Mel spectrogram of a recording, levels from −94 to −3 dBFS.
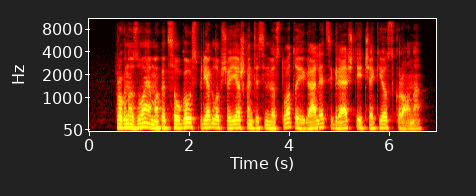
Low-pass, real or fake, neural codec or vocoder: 9.9 kHz; fake; vocoder, 48 kHz, 128 mel bands, Vocos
